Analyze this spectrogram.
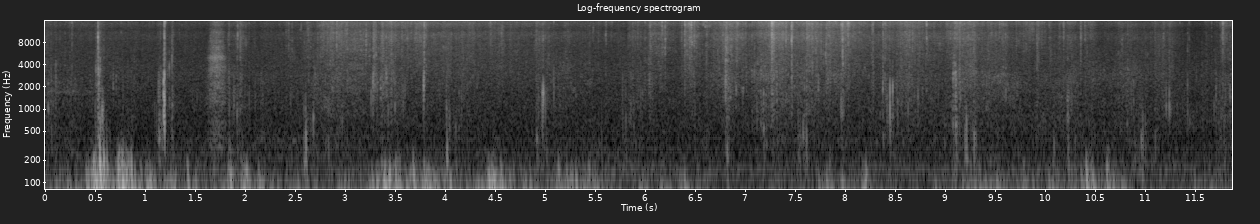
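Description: Wind gusts and buffets outdoors.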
